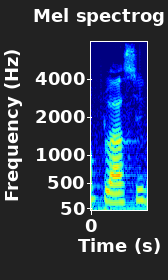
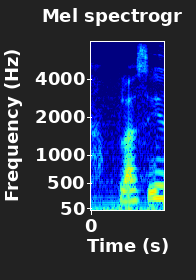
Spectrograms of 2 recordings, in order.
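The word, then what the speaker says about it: Plassey: यहाँ पे एक वर्ड है, डू you know प्लासी गॉट its name, प्लासी का नाम कैसे पड़ा? प्लासी इज an anglicised pronunciation of पलासी।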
